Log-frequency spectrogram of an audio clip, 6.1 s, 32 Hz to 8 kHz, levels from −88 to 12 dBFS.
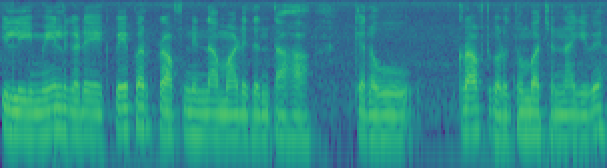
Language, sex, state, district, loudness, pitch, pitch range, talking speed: Kannada, male, Karnataka, Bangalore, -17 LUFS, 100 Hz, 95-110 Hz, 110 wpm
